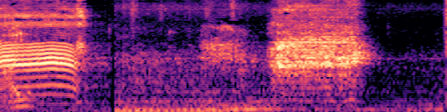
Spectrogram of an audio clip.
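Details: Pet cat Mimi calling while hoping for food, a loud rising-falling harmonic meow followed by softer drawn-out vocal sounds, with room noise and voices behind.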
